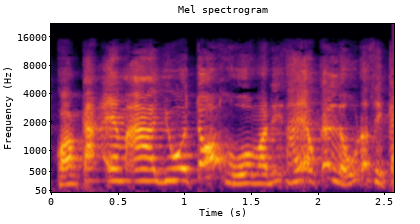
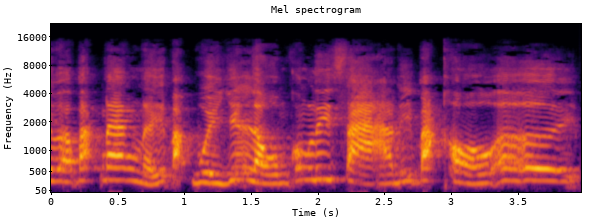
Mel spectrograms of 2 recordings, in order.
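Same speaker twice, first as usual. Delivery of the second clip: mock wailing lament; 4 semitones higher than usual. Mock-crying to Uncle Ho that Lisa insults him, hammed-up wail. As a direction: mourn Uncle Ho like a fake grieving child, laughing.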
